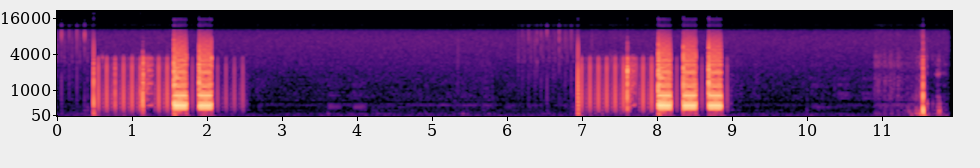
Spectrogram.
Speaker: so here's a demonstration of dialing zero three times speeding up and slowing down the dial as necessary to get one two and three beeps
